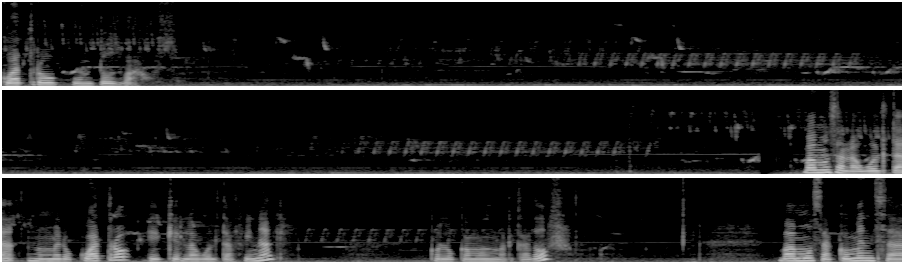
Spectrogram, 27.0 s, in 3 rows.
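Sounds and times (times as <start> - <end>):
bird chirping: 0.0 - 27.0.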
